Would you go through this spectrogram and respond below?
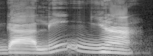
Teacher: Olha como esse nha, ele é nasal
